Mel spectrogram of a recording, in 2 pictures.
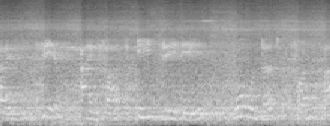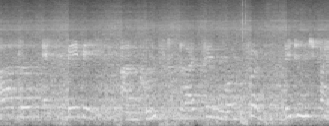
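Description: A train pulls into a platform at Cologne main station, its steady rolling rumble and squealing wheels filling a busy, echoing hall where announcements and voices carry over the sound.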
